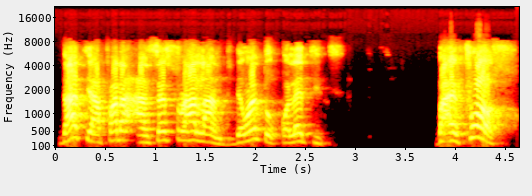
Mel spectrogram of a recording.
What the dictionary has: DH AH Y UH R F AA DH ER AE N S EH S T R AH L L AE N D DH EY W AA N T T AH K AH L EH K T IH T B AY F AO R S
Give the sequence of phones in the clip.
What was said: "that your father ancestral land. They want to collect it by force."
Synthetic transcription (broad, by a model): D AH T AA F AA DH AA AE N S EH S T R AH L L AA N D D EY W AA N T T AH K AH L EH K T IH T B AY F AO S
